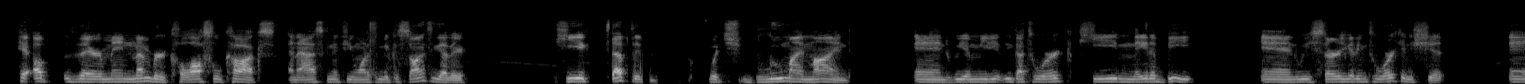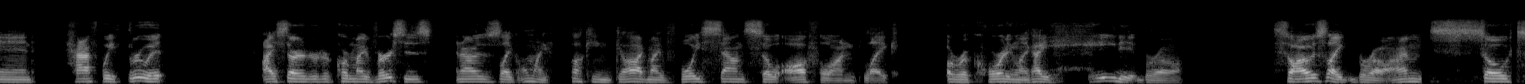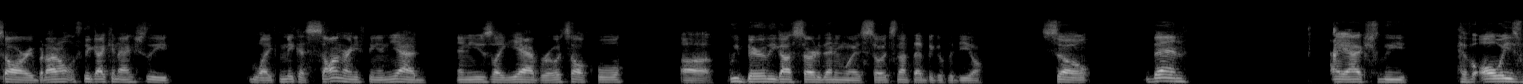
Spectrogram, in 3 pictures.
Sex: male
